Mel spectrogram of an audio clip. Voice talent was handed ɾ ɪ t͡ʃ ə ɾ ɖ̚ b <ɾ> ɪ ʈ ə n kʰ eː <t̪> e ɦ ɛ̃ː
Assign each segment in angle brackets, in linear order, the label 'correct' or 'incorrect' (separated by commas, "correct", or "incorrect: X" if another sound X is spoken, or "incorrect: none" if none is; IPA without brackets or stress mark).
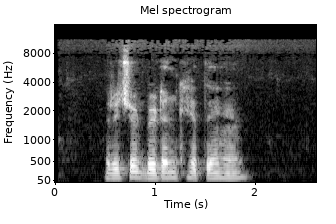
correct, correct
